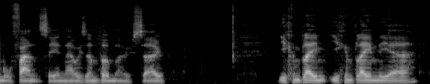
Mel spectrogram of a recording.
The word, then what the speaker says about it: Mbeumo: Mbeumo. – Yeah, Mbeumo, yeah.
